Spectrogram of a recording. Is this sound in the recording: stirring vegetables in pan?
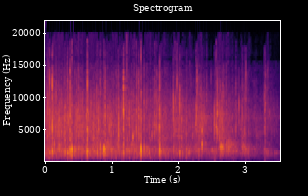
no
